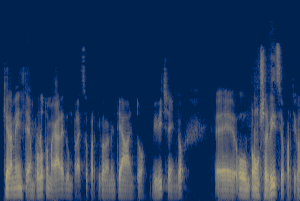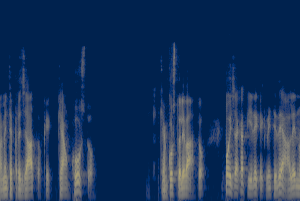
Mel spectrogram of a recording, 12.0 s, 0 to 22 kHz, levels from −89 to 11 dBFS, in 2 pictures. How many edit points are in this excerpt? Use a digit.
1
